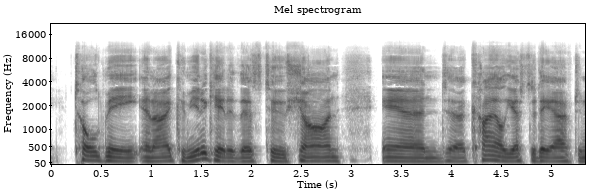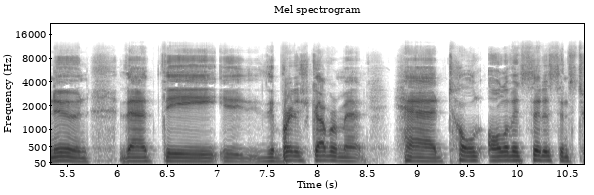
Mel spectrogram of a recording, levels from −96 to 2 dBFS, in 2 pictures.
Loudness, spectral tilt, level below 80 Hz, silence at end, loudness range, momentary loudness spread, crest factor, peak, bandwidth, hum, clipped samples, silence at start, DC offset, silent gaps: -23 LUFS; -5 dB/octave; -58 dBFS; 0 s; 1 LU; 7 LU; 16 dB; -6 dBFS; 12.5 kHz; none; under 0.1%; 0.25 s; under 0.1%; none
